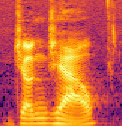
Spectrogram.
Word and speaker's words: Zhengzhou: so there was this lockdown in China in Zhengzhou. That's the pronunciation. It's spelt with a Z, but it's pronounced Zhengzhou.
